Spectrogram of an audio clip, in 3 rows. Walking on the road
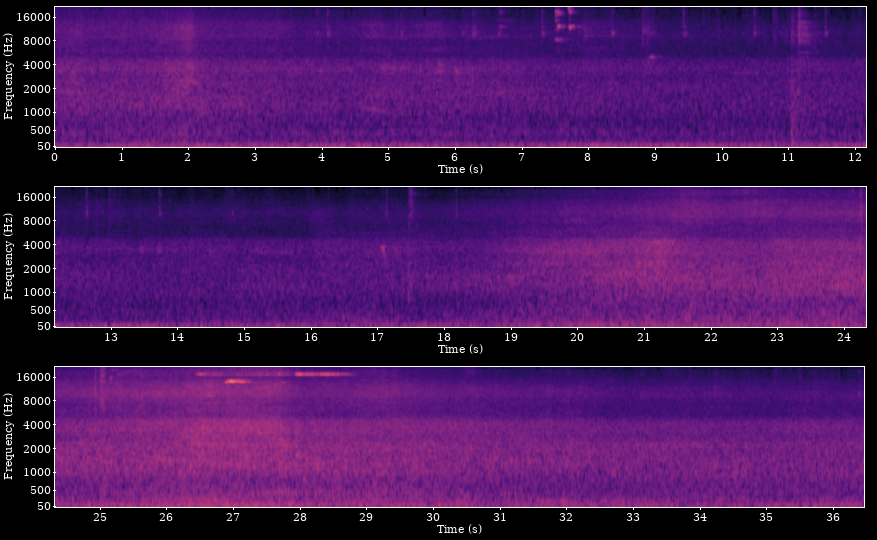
0:17.3 0:36.4

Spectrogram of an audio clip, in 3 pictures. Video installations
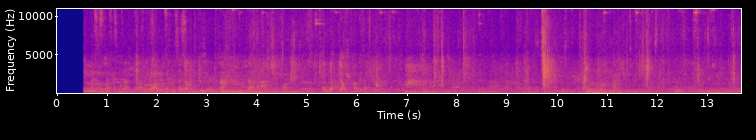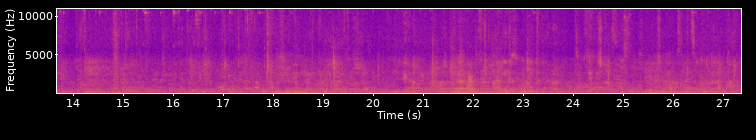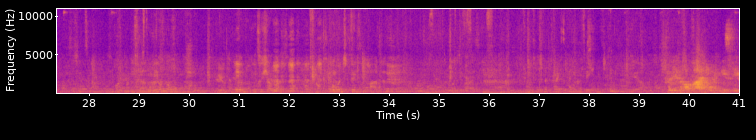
0:39.5 0:41.0

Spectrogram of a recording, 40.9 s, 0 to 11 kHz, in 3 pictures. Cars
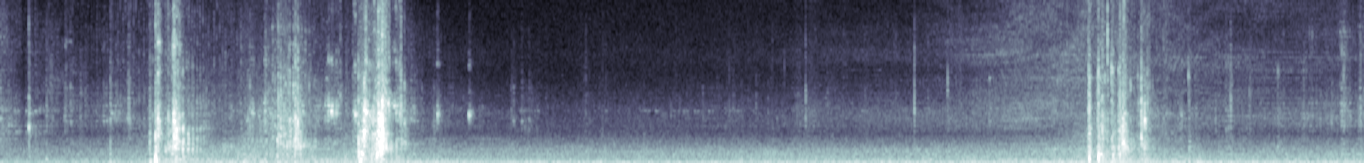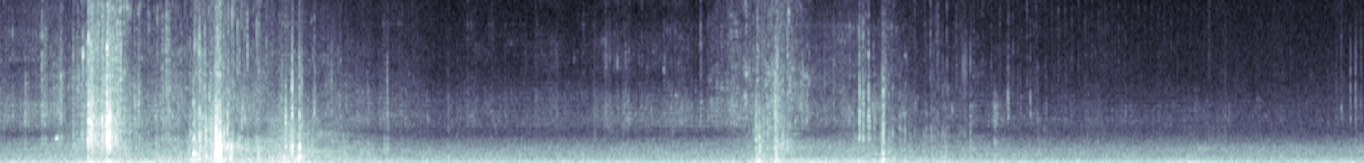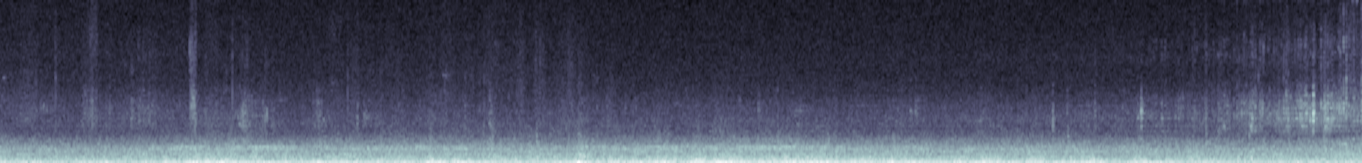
0:00.0 0:30.0

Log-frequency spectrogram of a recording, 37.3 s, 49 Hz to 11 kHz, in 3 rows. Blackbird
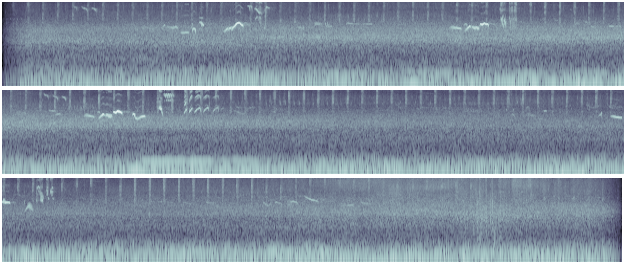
0:08.9 0:10.3, 0:13.2 0:18.0, 0:20.3 0:32.4

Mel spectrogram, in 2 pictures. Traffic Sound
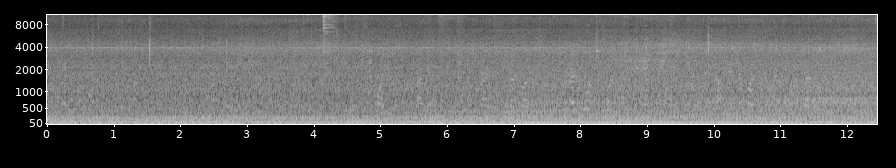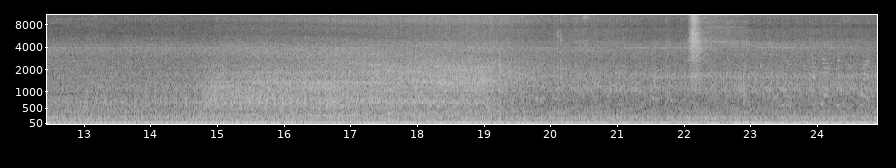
0:09.0 0:24.9

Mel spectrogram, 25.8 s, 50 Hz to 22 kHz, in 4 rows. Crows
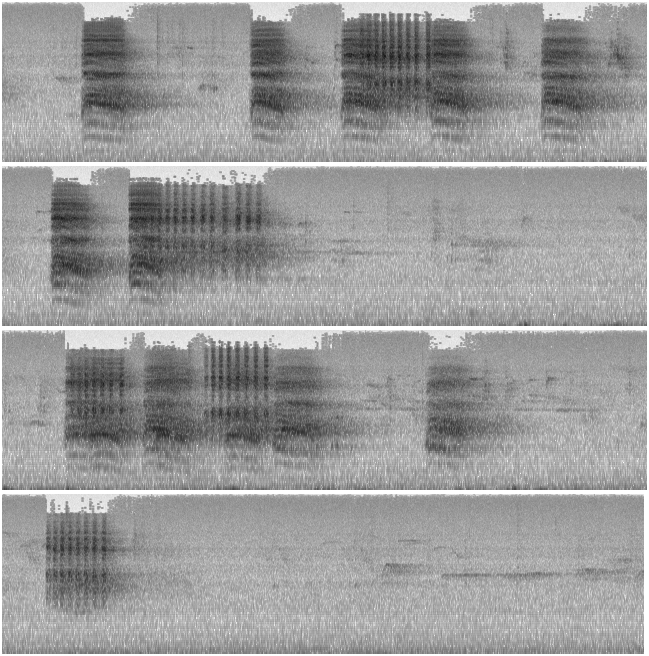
0:00.8 0:01.7, 0:02.5 0:06.2, 0:07.0 0:09.2, 0:13.6 0:16.5, 0:17.2 0:18.0, 0:19.8 0:20.7

